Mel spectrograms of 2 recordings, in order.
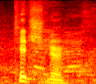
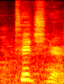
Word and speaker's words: Tichenor: thursday night all right i'm here with tishner did i pronounce correctly good enough okay titchener titchener yeah it's a really awkward last name oh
